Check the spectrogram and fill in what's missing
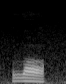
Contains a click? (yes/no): no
